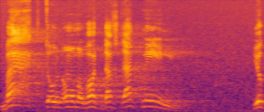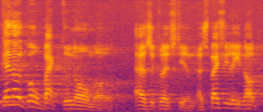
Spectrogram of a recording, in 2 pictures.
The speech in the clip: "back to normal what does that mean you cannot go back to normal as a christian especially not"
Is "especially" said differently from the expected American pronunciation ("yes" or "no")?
no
